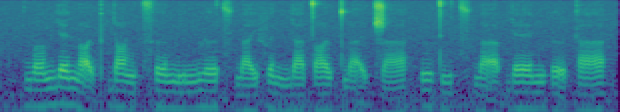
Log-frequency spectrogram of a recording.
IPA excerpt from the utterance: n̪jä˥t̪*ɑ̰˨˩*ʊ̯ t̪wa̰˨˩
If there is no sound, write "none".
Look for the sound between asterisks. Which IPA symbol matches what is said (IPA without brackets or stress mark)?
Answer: ɑ˥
